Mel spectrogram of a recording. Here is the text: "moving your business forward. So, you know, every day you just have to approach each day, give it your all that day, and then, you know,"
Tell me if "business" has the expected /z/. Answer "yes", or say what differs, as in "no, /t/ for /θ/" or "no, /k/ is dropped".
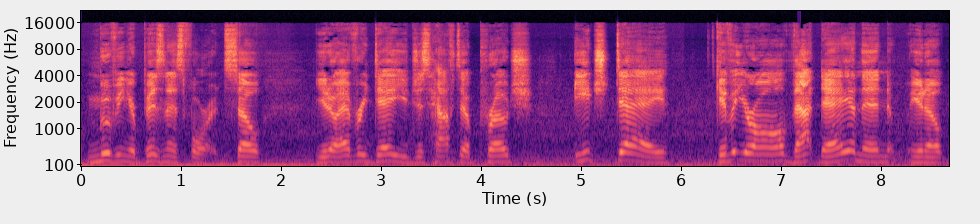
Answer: yes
